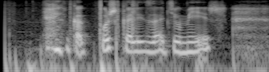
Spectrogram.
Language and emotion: Russian, positive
